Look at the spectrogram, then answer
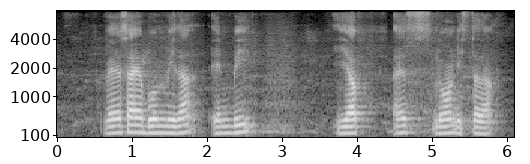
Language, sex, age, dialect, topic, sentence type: Telugu, male, 18-24, Telangana, banking, question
